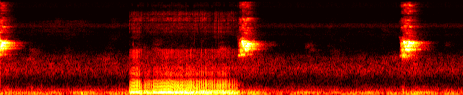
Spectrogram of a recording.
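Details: Deeply sleeping cat: a high squeak, then a rough low snore lasting about a second, ending in another sharp squeak, with one more squeak after a quiet stretch.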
